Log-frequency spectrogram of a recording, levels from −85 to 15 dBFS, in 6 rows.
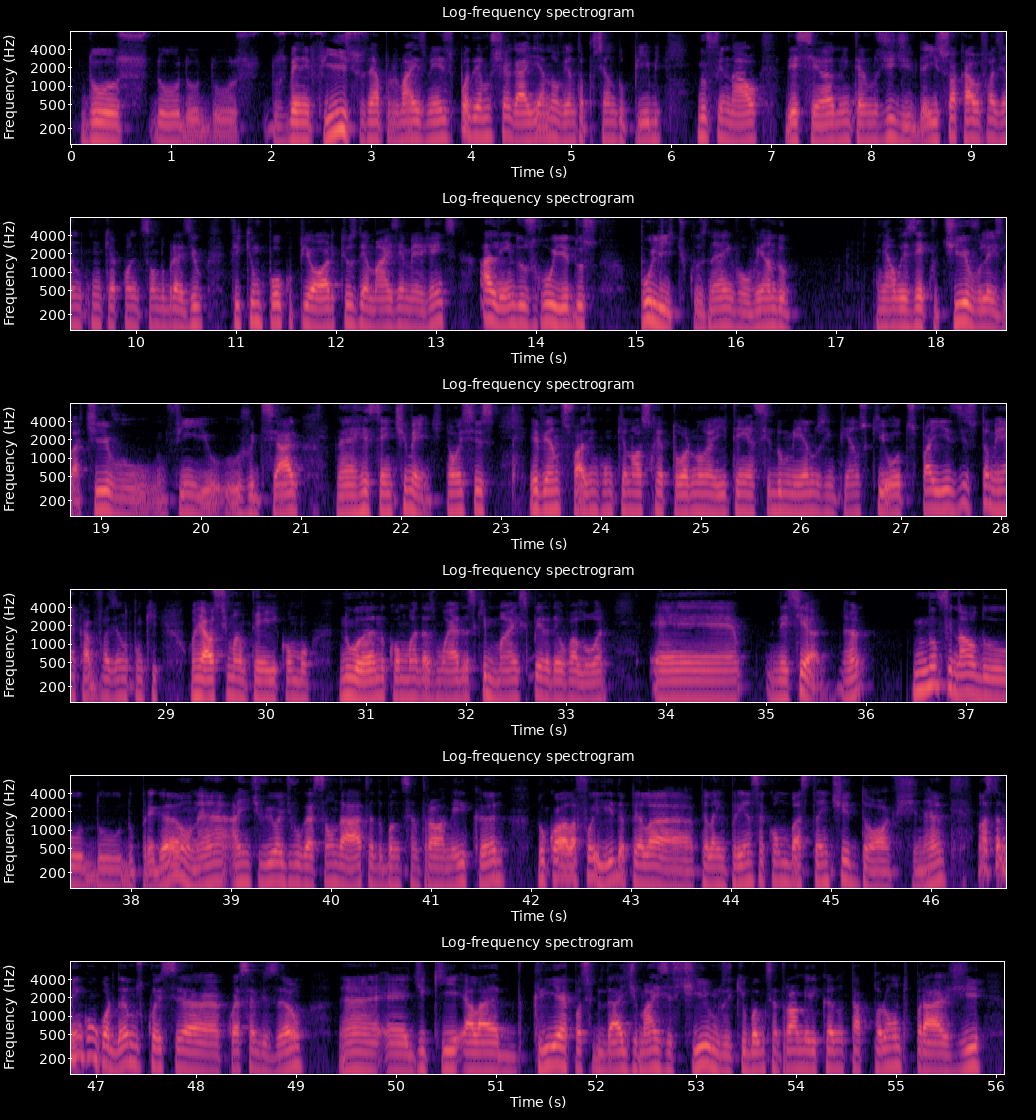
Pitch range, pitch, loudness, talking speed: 125-140 Hz, 130 Hz, -29 LUFS, 170 wpm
